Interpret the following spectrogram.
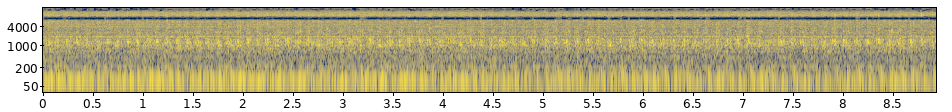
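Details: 1984 Jeep Wagoneer, carbureted engine with electric fuel pump, first start after sitting: it catches and settles into a steady, even idle with a low, uniform rumble and no knocks or misses; normal idle.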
